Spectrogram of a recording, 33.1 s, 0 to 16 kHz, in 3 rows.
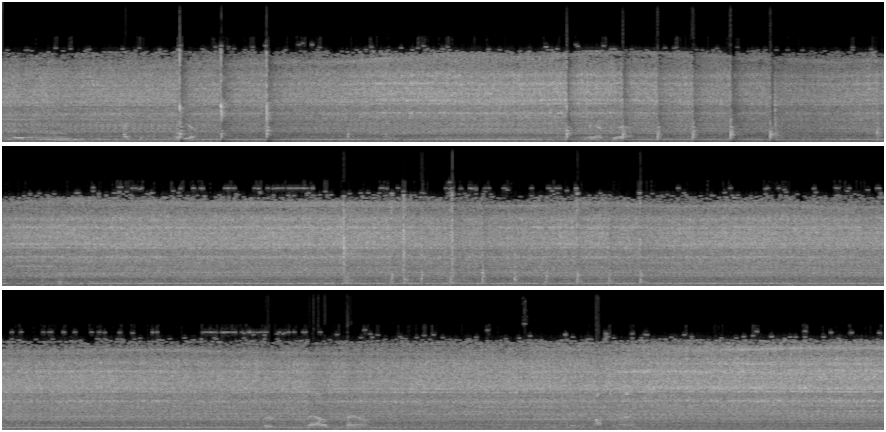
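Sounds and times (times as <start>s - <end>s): diesel engine running: 0.0s - 33.0s
steady whine: 0.0s - 33.0s
sharp knocks: 15.2s - 19.2s.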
